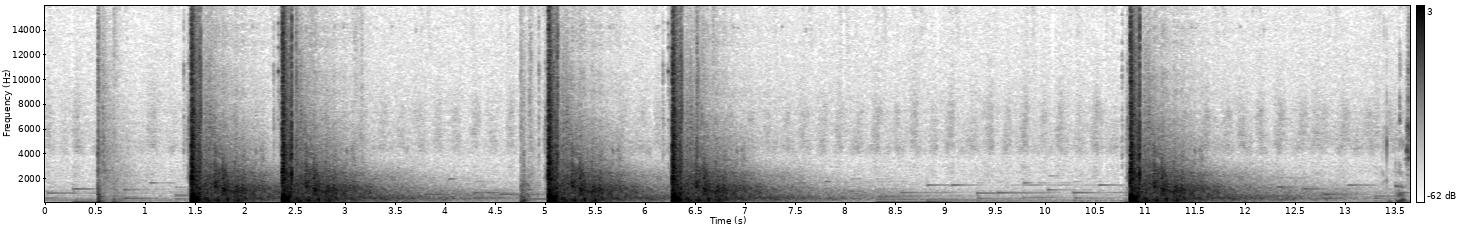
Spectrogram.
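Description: Enemy gunfire in a multiplayer military shooter game: about six sharp, loud shots in irregular singles and pairs, each with a long echoing tail and quiet gaps between.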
